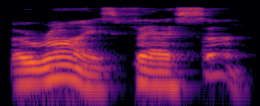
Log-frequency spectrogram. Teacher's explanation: like for example here we've got arise fair sun we've got three stressed words all close together · We've got 3 stressed words all close together, whereas that's breaking that whole unstressed, stressed, stressed, unstressed.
